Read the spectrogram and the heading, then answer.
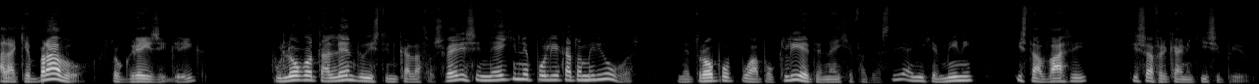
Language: Greek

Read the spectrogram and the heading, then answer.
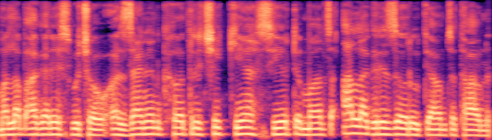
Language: Kashmiri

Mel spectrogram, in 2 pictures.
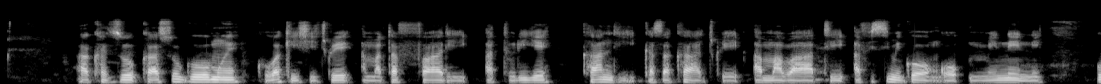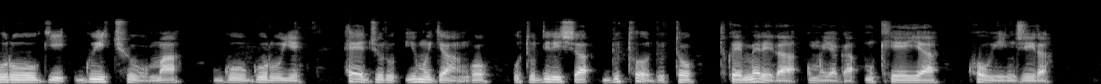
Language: Rundi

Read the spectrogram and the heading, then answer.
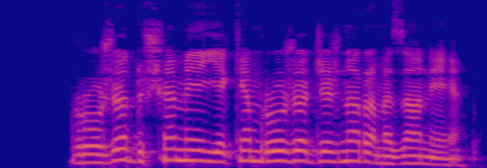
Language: Kurdish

